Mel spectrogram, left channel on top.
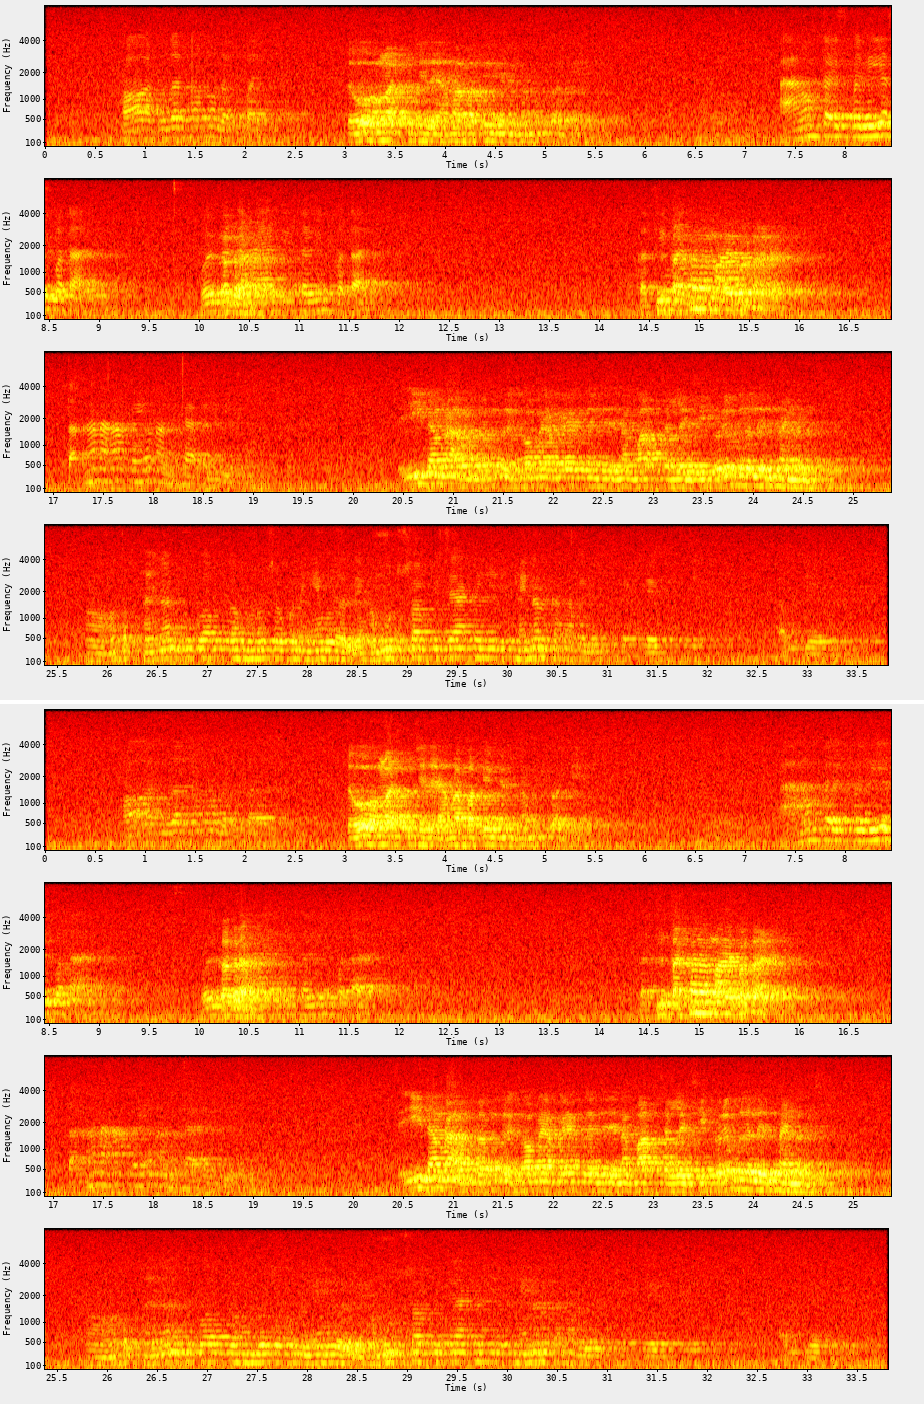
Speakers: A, on the left (about 40°); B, on the right (about 30°).
A: हँ सुदर्शन न लगन ब
B: तऽ ओ हमासँ पूछे रह हमरा पते नहि रहै तऽ हम की कहतियै
A: ओ अहूँके तऽ ए सऽ पलए से पता रहे है ओहि बेर
B: ककरा
A: जब आहाँ आयल रहिय तही मे पता रहै कथीमे
B: तखन
A: आयल रहियै
B: हमरा
A: ओहिसँ
B: नहि
A: पहिले
B: पता रहै
A: तखन अहाँ कहियौ ने अंढाय देलियै हम
B: त ई त हमरा छ महिना पहिे बुझ जेना बात चले छै ई थोड़े बुझल फाइनल छै
A: हँ तऽ फाइनलके गप्प तऽ हमरोसभके नहिए बुझल रहै हमहूँ तऽ सभके सएह कहियै जे फाइनल कहाँ भेलैन देख देख छी आब जे होइ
